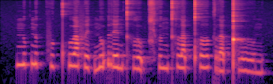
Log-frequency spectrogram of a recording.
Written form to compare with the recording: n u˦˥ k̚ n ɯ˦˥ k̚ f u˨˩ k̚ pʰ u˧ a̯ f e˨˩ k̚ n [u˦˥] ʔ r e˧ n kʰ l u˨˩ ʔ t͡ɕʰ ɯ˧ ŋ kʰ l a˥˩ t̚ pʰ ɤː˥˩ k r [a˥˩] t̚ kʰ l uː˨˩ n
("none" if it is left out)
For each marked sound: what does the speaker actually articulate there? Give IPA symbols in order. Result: u˦˥, a˨˩

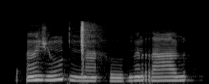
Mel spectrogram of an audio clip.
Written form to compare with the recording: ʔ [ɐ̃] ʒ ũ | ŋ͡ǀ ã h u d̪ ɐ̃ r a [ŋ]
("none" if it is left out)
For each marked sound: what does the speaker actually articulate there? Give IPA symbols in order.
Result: ɐ̃, ɳ

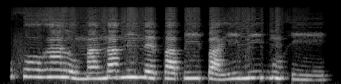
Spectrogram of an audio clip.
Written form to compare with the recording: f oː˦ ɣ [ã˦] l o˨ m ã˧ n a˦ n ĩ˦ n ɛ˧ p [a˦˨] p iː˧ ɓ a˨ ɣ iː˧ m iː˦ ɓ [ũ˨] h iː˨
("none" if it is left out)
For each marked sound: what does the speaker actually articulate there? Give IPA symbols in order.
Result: ã˦, a˧, ũ˧

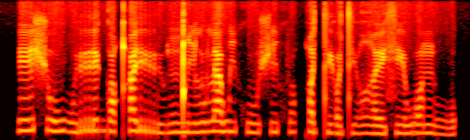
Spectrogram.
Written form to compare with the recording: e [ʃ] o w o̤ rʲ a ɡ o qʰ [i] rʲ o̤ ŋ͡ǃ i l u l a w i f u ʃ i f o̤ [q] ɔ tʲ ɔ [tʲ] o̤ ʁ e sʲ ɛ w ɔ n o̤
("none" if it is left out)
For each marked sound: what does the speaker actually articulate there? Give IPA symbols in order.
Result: ʃ, ɪ, q, tʲ

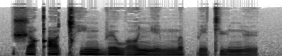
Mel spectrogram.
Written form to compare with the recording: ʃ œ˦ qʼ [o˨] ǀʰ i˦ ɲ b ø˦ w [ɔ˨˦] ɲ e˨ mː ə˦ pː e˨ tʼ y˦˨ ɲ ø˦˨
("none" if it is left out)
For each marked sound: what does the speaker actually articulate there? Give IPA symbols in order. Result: o˦, ɔ˨˦

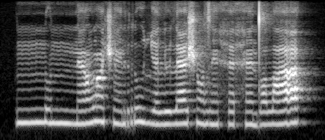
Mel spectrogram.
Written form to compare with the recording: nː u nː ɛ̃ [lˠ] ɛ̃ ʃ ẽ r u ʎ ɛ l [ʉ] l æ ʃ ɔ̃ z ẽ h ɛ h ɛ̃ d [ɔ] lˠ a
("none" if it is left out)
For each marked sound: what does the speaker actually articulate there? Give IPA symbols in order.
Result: lˠ, ʉ, ɔ

